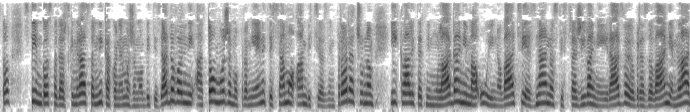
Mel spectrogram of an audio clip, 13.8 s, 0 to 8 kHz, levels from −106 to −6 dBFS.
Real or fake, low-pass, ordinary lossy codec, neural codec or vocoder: real; 7.2 kHz; MP3, 32 kbps; none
